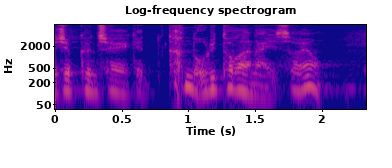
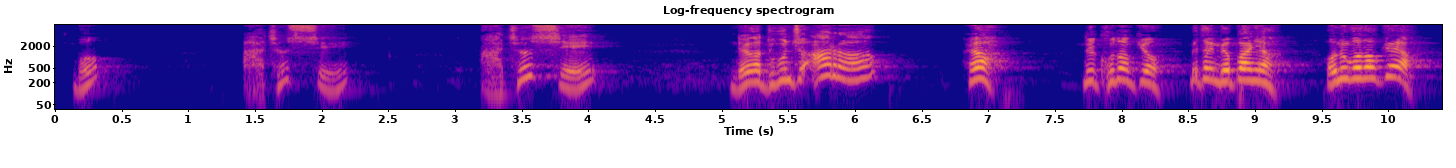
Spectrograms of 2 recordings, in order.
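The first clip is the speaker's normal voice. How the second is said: incredulous, building to a loud, high shout; outraged authority bearing down on a kid; forceful comeback; 9 semitones higher, 15 dB louder, slower than usual. Retold or imitated. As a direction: start affronted, then explode into interrogation. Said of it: "제가 강하게 나가니까".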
